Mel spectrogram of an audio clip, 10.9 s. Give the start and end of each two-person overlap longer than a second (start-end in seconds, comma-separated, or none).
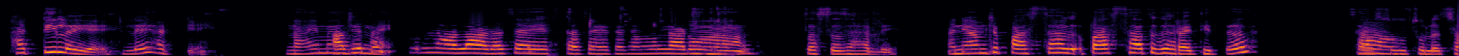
none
